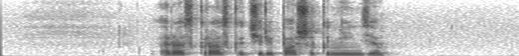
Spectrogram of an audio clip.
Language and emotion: Russian, neutral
